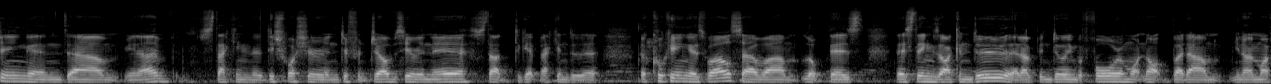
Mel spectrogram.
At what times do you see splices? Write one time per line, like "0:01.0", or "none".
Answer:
none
